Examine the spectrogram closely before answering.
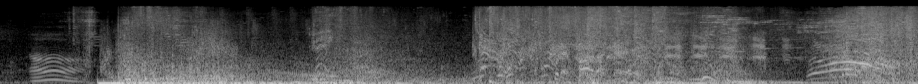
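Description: Loud clashing and thuds of a fierce fight ring out.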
